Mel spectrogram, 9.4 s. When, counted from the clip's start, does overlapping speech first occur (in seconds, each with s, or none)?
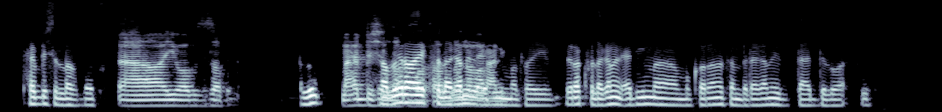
3.8 s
